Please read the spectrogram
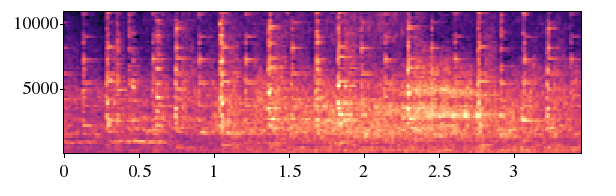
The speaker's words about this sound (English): The pickup rumbles by with Mr. Bonner's head barely visible over the tailgate.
